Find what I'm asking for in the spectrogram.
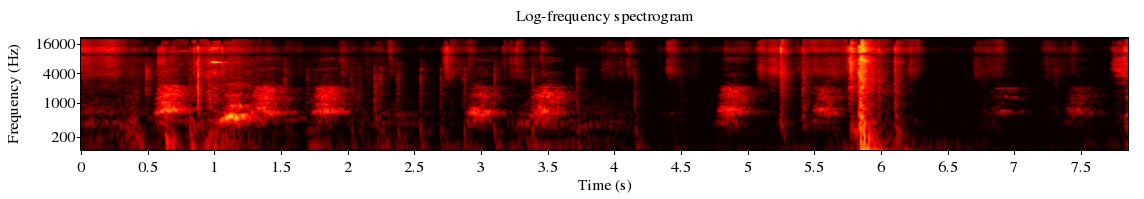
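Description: Several dogs bark indoors, setting off in a series of sharp, loud woofs that come in bursts and overlap, with one sudden heavy bang partway through, close by and not under any talking.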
